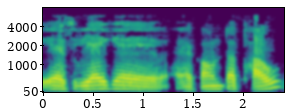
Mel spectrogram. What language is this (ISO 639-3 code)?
ori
